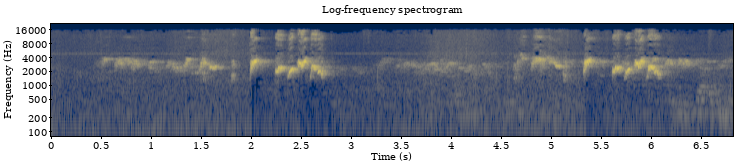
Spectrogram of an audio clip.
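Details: Red-whiskered bulbul kept in a cage, singing Hue style: long warbled phrases that build into rapid sharp whistled notes, two such phrases about three seconds apart.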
